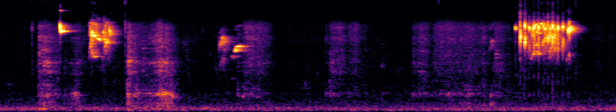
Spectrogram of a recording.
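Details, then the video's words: Lovebird singing in the long-duration ngekek style: scattered shrill, harsh squawks and chirps, high-pitched and separated by pauses, with a louder burst of rasping chatter near the end over a faint low hum. "love bird burung cinta // burung kicau ngekek durasi panjang"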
